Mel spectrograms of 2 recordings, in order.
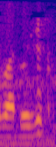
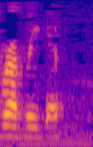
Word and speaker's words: Rodriguez: It's just Lucia Lucia Rodriguez. I'm going to give you my email. Lucia Rodriguez.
